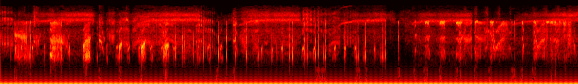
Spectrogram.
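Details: Swiftlets chatter in a steady stream of sharp high chirps and brief whistled notes, backed by a regular low beat roughly four times each second.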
